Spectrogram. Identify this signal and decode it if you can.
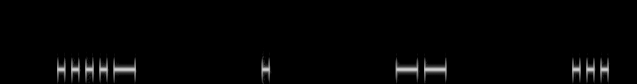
Morse code, heard as a keyed tone, about 17 wpm, spaced as for 6 wpm, 700 Hz. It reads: 4EMS
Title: USA Call Signs - 6 Characters - 6x Character Spacing - 17wpm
